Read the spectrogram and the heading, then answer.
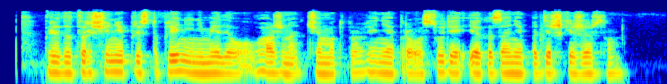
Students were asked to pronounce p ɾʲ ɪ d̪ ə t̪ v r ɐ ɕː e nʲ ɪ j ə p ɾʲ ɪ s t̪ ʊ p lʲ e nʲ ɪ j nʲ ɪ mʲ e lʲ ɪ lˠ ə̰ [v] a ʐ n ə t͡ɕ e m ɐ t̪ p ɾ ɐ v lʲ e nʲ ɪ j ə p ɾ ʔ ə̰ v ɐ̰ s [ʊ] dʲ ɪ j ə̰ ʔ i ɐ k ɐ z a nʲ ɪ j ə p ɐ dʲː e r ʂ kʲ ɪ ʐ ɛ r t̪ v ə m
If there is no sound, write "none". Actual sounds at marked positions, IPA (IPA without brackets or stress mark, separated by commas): v, u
